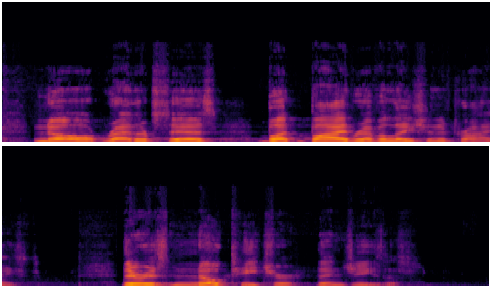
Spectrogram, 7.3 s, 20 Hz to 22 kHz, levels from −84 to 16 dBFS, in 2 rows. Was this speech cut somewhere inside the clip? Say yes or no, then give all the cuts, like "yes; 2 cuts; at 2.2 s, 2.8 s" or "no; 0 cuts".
yes; 4 cuts; at 1.1 s, 2.6 s, 3.4 s, 5.3 s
